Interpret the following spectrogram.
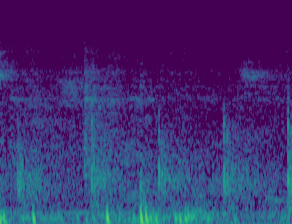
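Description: Faint, muffled footsteps: a few soft low thumps a fraction of a second apart, with a couple of light clicks.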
